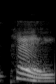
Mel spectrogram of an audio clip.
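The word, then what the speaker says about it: פ: And this is Pei, his cousin. Pei doesn't have a final shape, only Fei did. So Pei could be anywhere except the last letter. And it's just a P sound now instead of an F sound.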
